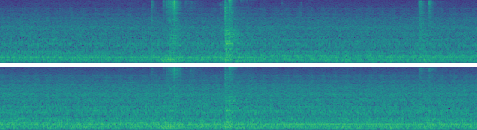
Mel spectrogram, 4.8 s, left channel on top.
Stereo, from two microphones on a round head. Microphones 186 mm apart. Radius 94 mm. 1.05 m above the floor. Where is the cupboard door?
40° left (ahead or behind), 1.1 m.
